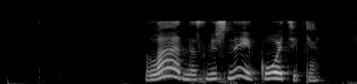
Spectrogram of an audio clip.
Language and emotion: Russian, positive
